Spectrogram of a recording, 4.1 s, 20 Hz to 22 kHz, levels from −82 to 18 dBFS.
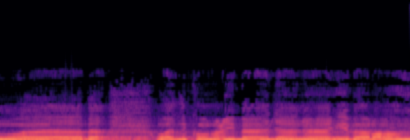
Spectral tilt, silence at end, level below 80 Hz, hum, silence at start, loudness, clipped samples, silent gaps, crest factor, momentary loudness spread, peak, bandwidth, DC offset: -8.5 dB/octave; 0 s; -54 dBFS; none; 0 s; -13 LUFS; under 0.1%; none; 10 dB; 6 LU; -2 dBFS; 10.5 kHz; under 0.1%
